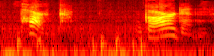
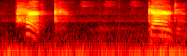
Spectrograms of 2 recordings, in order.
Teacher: But in an Irish accent, it's as if we smile. We smile. Making the vowel very broad as it comes forward to the front of the mouth. · Shown in: second take · Okay. So instead of park, garden, we would get perk, garden. · Term: Irish R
